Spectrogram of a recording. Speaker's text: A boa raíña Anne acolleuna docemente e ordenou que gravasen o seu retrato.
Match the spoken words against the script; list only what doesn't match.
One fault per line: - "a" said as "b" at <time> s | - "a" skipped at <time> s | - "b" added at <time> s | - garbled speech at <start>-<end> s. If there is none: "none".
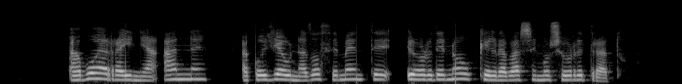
none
